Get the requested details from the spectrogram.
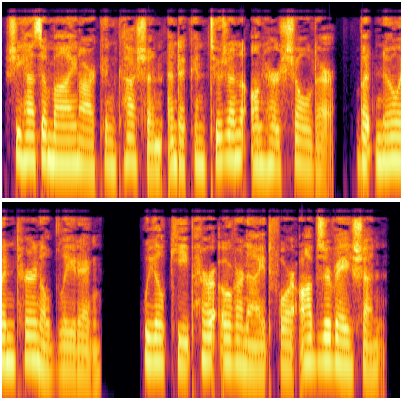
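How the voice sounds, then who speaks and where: A woman voicing a calm, reassuring hospital doctor with a clinical manner. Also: deep voice, moderate pace, no room sound, studio quality, lightly acted.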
